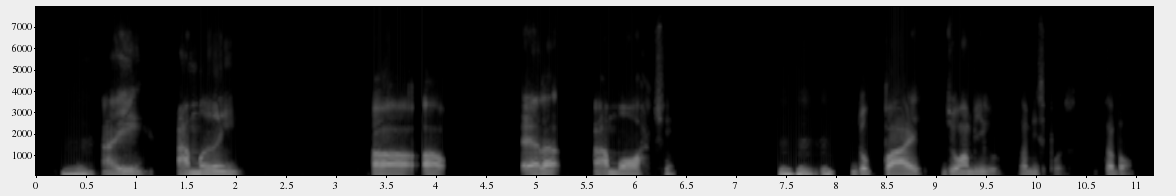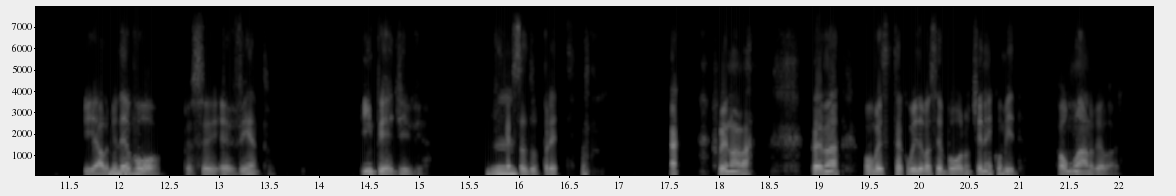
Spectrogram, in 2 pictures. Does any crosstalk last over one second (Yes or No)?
No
